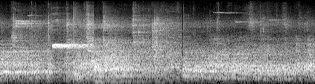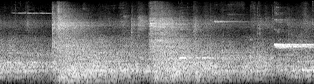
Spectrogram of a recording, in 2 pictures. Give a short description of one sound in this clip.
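Plastic sticks clack and a ball bounces on a hard floor in a large echoing hall.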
